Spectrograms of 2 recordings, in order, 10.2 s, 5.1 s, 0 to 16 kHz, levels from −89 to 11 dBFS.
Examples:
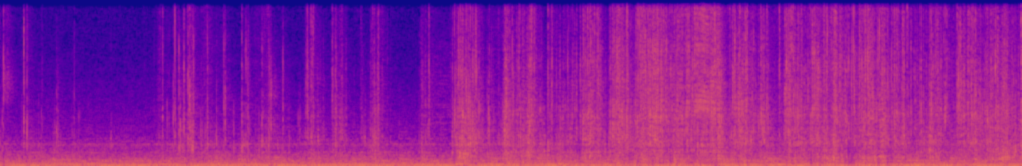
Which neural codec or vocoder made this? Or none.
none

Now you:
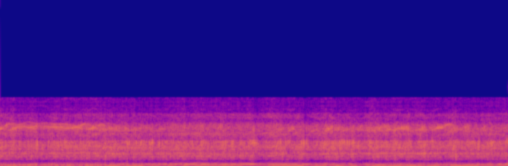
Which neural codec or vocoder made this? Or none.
none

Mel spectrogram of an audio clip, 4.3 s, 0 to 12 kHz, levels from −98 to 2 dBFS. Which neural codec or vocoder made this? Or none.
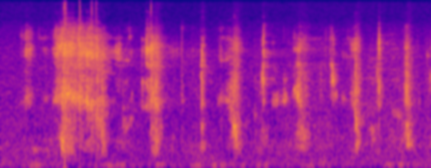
none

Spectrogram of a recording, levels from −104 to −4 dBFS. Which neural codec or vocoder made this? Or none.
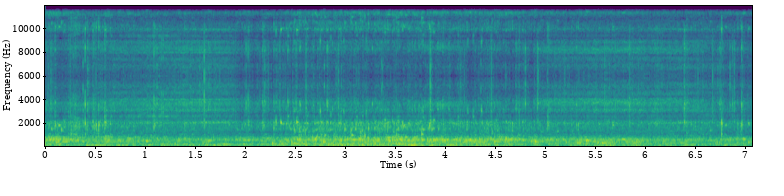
none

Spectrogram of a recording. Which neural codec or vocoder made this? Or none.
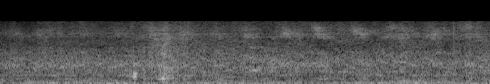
codec, SNAC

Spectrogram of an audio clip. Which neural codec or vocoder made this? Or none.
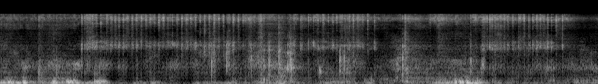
codec, SNAC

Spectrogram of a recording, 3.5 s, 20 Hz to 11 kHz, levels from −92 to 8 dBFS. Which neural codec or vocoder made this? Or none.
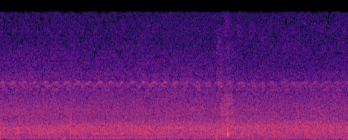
none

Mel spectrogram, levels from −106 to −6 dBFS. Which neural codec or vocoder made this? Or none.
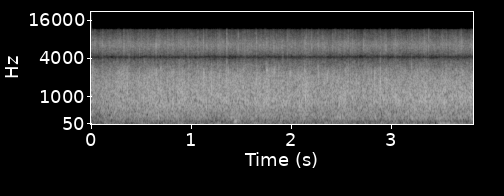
none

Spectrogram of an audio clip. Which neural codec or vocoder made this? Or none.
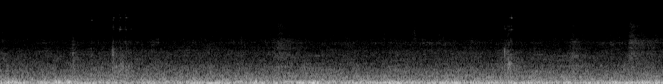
none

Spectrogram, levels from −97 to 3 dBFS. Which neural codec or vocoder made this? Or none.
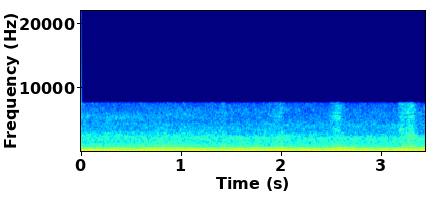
none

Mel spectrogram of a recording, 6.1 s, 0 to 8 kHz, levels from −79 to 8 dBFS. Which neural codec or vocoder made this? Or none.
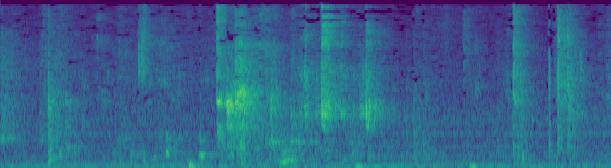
none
